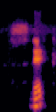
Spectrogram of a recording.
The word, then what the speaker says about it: SNCC: One is the Student Nonviolent Coordinating Committee, which we abbreviate as SNCC and pronounce SNCC.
